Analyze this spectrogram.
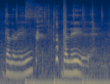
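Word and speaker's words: Galerie: How you pronounce it? Gallery. Galère. It's French.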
